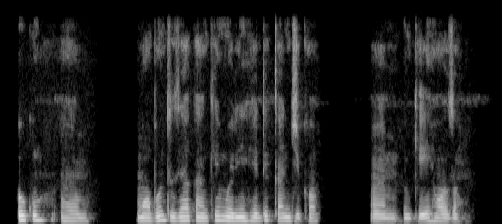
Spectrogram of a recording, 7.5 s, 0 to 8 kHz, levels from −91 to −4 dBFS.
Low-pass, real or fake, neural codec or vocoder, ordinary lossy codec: 7.2 kHz; real; none; none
